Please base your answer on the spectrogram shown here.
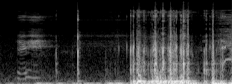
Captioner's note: yelling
